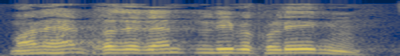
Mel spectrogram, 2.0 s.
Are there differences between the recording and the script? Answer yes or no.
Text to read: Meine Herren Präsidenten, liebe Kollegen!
no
